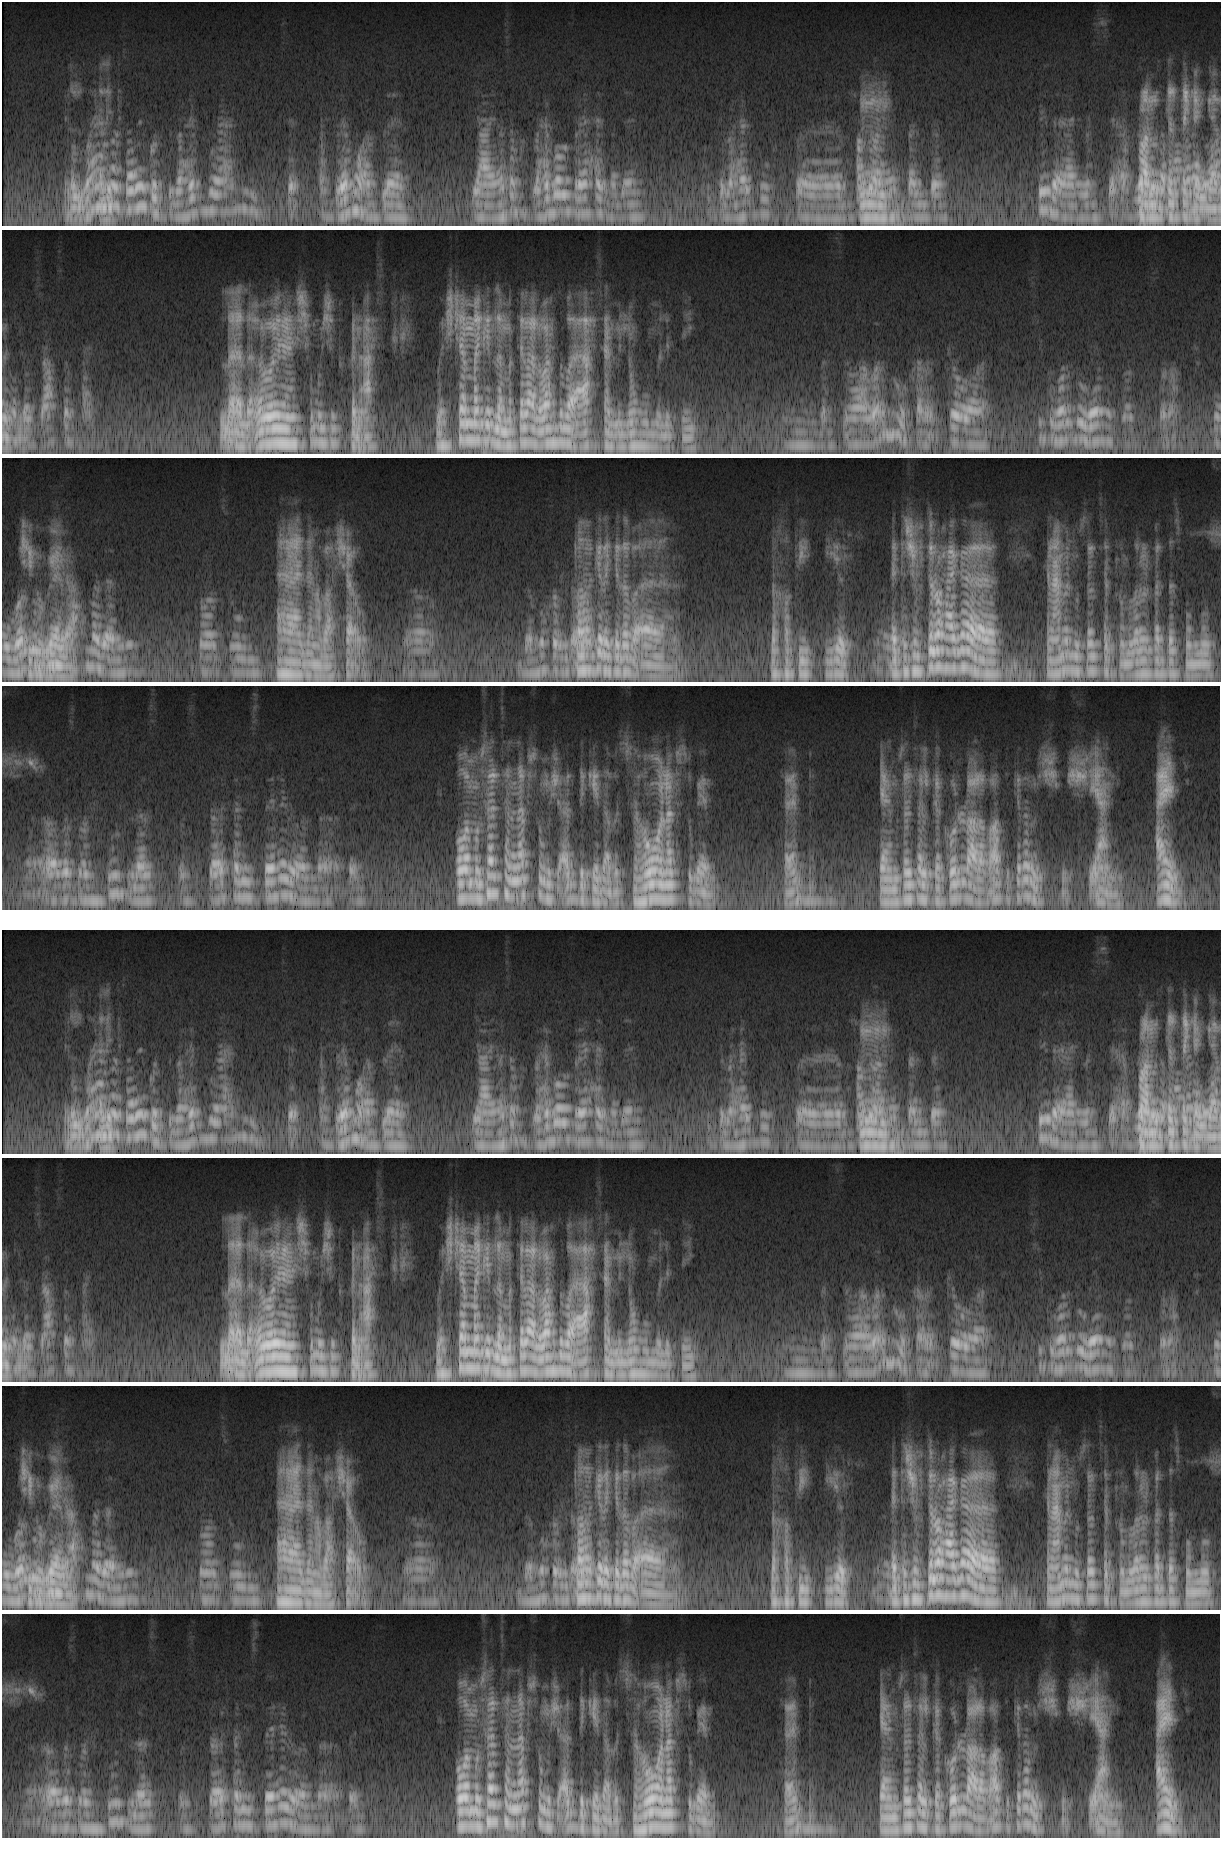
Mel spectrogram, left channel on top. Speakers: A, on the right; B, in the centre.
A: التالتة
B: والله يا احمد فهمي كنت بحبه يعني س... افلام وافلام يعني مثلا كنت بحبه قوي في رايح المدام كنت بحبه في آه، الحرب
A: امم
B: العالميه الثالثه كده يعني بس افلامه
A: أربعة من
B: لما
A: التالتة
B: عملها
A: كان
B: لوحده
A: جامد
B: ما كانتش احسن حاجه
A: لا لا هو هشام وشيكو كان أحسن وهشام ماجد لما طلع لوحده بقى أحسن منهم هما الاتنين
B: مم، بس ما برضه خباك هو شيكو برضه جامد برضه الصراحة وبرضه
A: شيكو
B: في
A: جامد
B: أحمد أمين طه دسوقي
A: آه ده أنا بعشقه
B: آه دمه خفيف أوي
A: طه
B: أحمد
A: كده كده
B: أمين
A: بقى
B: ده
A: ده خطير
B: آه,
A: أنت شفت له حاجة كان عامل مسلسل في رمضان اللي فات ده اسمه النص
B: آه بس ما شفتوش للأسف بس مش عارف هل يستاهل ولا فاكس
A: هو المسلسل نفسه مش قد كده بس هو نفسه جامد فاهم
B: مم،
A: يعني المسلسل ككله على بعض كده مش مش يعني عادي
